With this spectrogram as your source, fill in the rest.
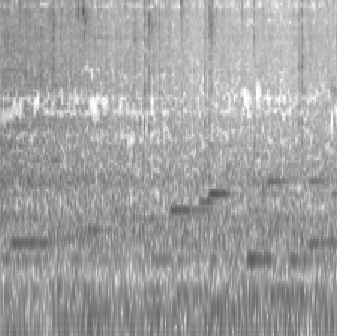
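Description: Liquid is poured into a cooking pan on a gas stove, a soft continuous pattering splash with faint sizzle, low and steady for a few seconds.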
